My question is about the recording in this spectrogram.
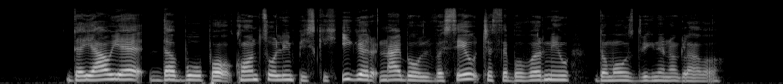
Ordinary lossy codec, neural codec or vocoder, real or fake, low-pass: none; vocoder, 44.1 kHz, 128 mel bands every 256 samples, BigVGAN v2; fake; 14.4 kHz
